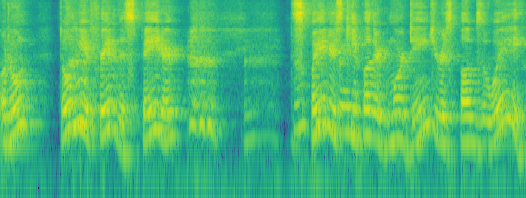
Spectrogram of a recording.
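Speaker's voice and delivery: put-on Irish accent, pitched high. Recalling Fluttershy in an episode, doing Fluttershy line in Irish accent. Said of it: "Why am I doing it with an Irish accent?".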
